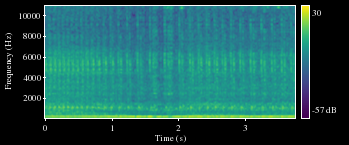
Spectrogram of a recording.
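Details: 2001 Subaru Impreza L 2.2 manual, 155k miles, at idle: uneven idle with irregular stumble and shake under a steady drone; cylinders 1 and 3 misfire despite new plugs, wires, coil pack, fuel filter and cleaned MAP sensor; cause not found.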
